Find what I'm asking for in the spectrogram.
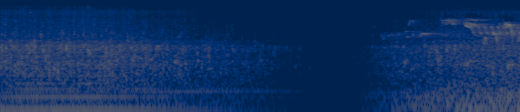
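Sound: water trickling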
